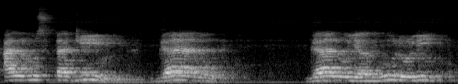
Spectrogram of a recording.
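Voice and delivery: "al-mustaqim" said as "al-mustagim"; hard g for every qaf, as in "galu"; Yemeni-dialect "galu", g replacing q. Shown as a demonstration. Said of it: "Qaf dibaca dengan ga".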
